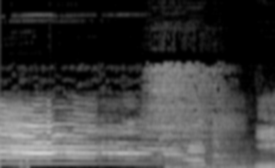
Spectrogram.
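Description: A person imitates a creature crying after an arrow pierces its back: a long, quavering, high-pitched, cat-like wail that breaks into ragged, noisier sobbing cries.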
